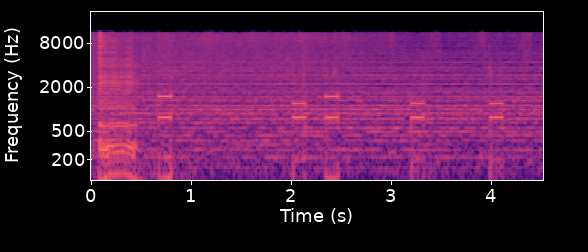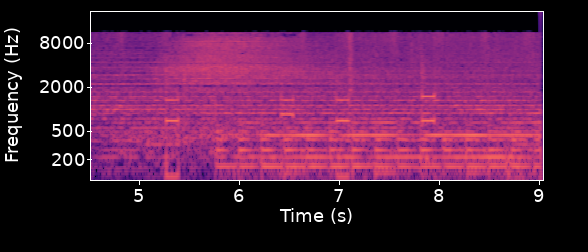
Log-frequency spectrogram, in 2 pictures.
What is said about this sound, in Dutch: We gaan weer een artiest bellen.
